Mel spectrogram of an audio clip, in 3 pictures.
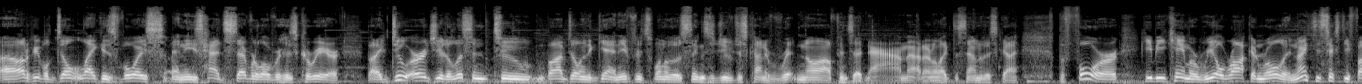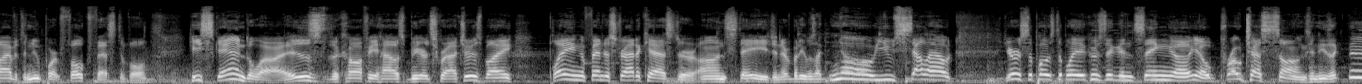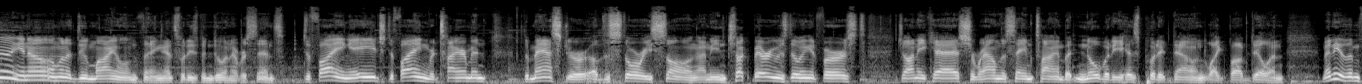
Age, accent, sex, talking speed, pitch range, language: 40-59, American, male, 230 wpm, 115-160 Hz, English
